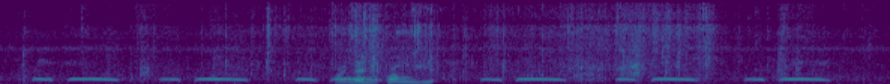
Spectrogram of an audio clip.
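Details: Trap decoy spotted dove cooing fast in regular short-long phrases about once a second, briefly overlapped midway by a man's voice, then continuing unbroken.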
